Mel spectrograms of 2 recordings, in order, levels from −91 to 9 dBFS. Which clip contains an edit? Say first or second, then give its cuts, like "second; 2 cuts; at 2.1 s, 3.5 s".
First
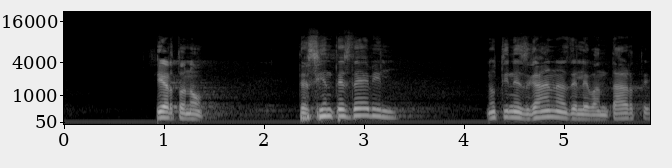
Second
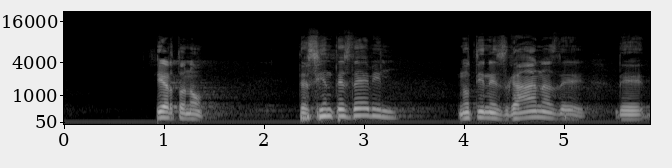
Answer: second; 1 cut; at 3.8 s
